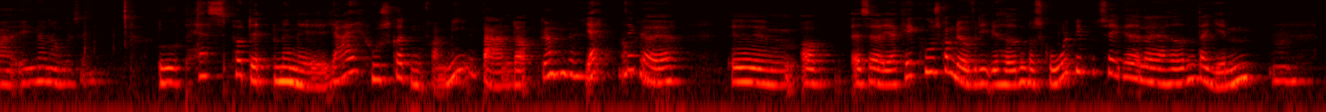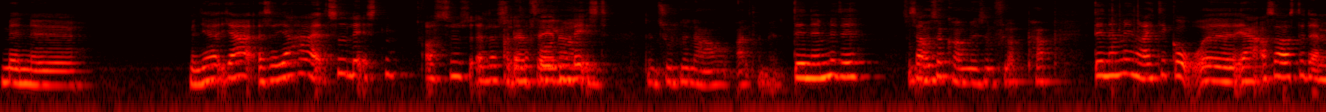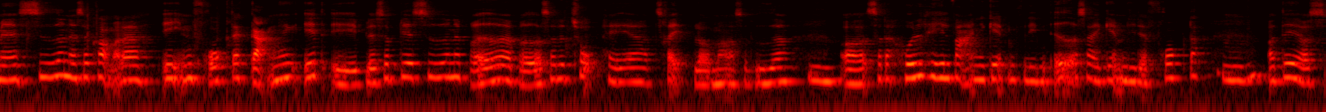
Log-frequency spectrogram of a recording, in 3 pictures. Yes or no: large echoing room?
no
